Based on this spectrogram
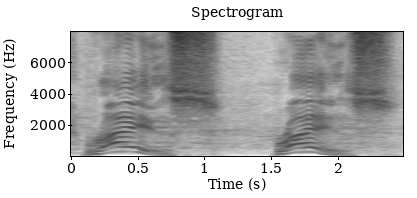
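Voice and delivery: drawn-out, ringing command; emphatic command. Acted. Preacher voicing Jesus ordering the paralyzed man, ringing. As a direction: stretch out each rise like an order.

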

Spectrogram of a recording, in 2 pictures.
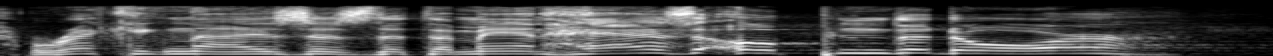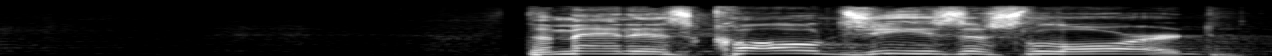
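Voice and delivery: ordinary talk, nothing marked

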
